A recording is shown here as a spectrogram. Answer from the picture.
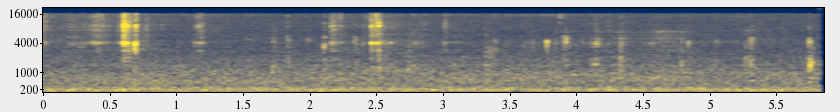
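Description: Quiet chewing of a mouthful of crispy chicken taco, with faint little crunches scattered through, over a steady low hum.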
